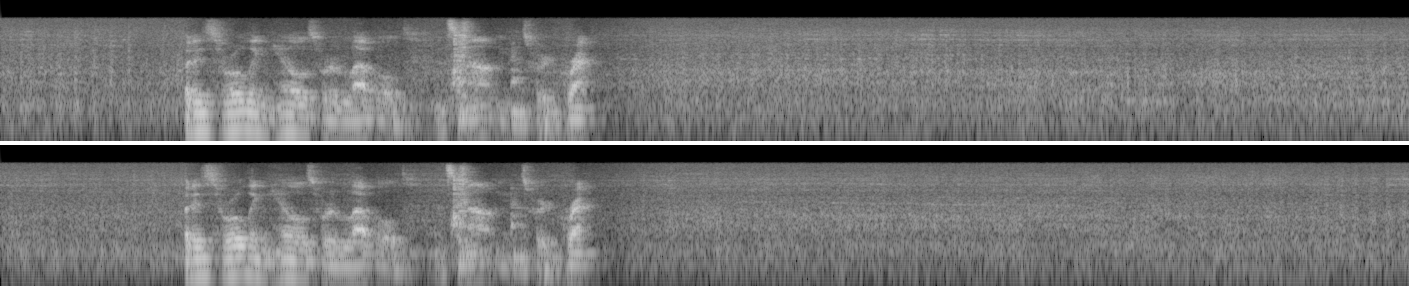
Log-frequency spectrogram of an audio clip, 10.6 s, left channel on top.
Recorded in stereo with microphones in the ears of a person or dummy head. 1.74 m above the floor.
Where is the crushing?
35° right (ahead or behind), 3 m.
